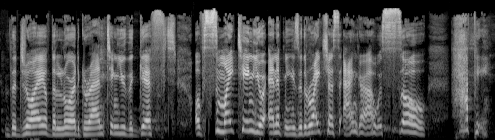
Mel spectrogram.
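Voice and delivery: slow, loud, gloating rejoicing; exultant glee. Retold or imitated. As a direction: proclaim the triumph, drawing the words out. Relives gleeful triumph over brothers.

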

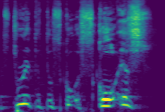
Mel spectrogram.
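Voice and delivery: put-on Scottish accent. Retelling his train pranks, a lightly faked Scottish accent. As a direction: slips straight into a hint of Scottish. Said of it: "I can't keep this accent up".

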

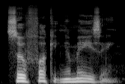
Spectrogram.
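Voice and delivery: plain reading voice

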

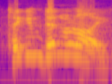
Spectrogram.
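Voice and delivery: high, loud captain's commands; shouted orders. A narrator's reading. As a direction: shout orders to the crew, pitched well up. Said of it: "Hook shouted".

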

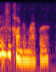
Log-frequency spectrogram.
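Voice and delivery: low, very soft retold answer; retold secret, dropped far down in volume; hushed confession. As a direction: confide it under your breath.

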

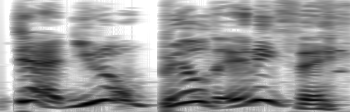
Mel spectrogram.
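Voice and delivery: high-pitched exasperated protest; retold exasperation. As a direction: protest to Dad, pitched well up. Retold argument with dad over tools.

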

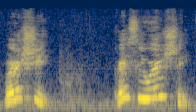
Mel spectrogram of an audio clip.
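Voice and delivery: high, soft dog talk. Real, not acted. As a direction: coo to the other dog. Asking dog where pup is.

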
